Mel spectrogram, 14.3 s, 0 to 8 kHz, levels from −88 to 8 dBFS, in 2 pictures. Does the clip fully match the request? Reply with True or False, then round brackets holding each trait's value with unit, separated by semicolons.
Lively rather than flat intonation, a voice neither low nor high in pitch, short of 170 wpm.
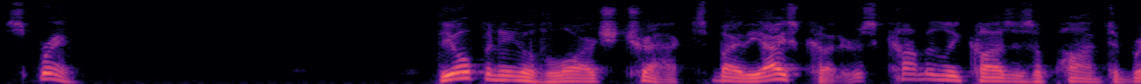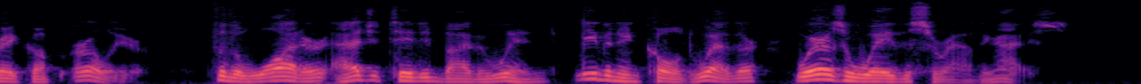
False (6.1 semitones; 120 Hz; 145 wpm)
